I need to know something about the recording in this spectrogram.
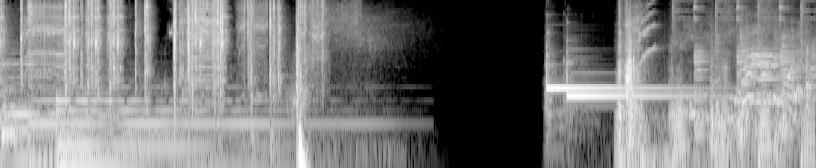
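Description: A rapid series of crisp camera shutter clicks fires off as a mother and father take photos, over a low sustained tone, then silence, followed by a bright chime-like tone and a busy jumble of sounds.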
